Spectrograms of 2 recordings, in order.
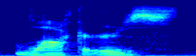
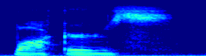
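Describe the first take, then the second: No difference in how they are said.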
